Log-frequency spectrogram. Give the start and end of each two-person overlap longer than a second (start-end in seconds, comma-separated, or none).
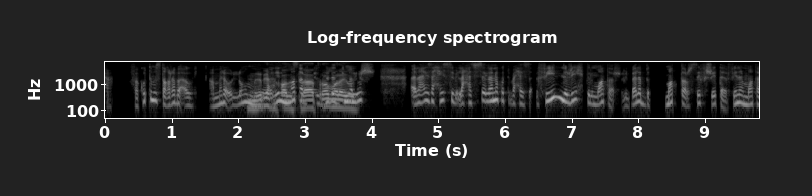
2.1-3.8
